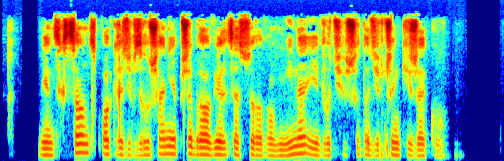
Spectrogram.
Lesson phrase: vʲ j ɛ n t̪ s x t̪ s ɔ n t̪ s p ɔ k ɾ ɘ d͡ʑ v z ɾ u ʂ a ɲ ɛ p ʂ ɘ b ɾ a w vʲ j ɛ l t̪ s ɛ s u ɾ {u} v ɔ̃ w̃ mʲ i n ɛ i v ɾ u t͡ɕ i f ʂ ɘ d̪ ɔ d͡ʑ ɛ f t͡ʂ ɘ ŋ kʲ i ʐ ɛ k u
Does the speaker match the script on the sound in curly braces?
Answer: no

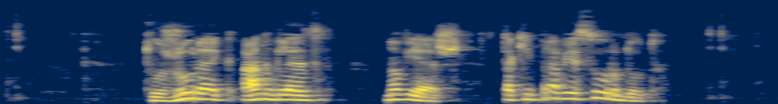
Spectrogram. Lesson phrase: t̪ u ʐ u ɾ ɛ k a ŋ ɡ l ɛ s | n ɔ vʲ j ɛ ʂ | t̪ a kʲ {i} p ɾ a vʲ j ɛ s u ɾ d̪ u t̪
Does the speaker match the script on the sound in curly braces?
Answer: yes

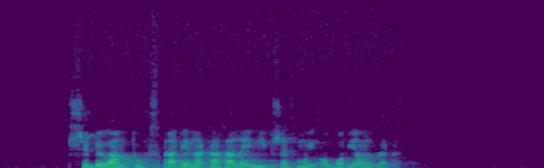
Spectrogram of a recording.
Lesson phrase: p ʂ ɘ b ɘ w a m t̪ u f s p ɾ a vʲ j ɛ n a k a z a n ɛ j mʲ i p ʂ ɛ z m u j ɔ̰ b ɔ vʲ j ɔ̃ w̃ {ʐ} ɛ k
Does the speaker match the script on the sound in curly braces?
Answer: no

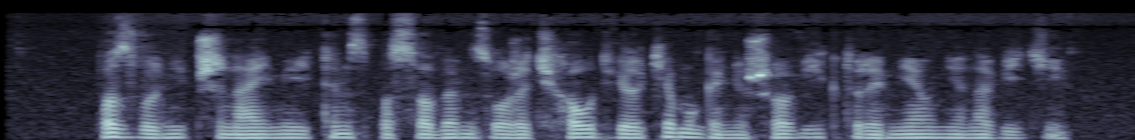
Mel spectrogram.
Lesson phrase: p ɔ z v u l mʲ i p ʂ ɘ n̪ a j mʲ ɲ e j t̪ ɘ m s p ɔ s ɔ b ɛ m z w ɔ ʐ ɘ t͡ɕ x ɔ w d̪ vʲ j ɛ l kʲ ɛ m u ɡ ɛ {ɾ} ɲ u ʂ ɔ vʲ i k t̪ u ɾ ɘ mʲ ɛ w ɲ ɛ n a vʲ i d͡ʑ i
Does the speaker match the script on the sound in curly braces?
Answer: no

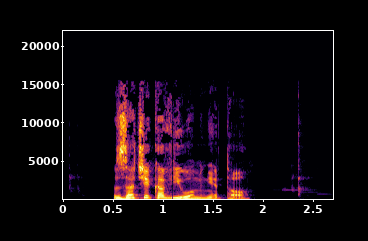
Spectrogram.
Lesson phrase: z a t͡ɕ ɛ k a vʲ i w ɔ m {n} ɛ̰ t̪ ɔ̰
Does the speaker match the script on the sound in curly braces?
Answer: no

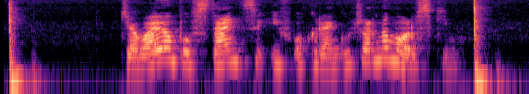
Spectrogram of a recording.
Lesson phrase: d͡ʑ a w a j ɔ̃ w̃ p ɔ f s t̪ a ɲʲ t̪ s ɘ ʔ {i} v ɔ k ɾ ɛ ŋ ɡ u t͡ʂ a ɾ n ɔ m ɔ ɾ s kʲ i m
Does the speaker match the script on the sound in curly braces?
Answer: yes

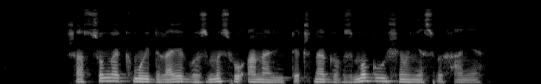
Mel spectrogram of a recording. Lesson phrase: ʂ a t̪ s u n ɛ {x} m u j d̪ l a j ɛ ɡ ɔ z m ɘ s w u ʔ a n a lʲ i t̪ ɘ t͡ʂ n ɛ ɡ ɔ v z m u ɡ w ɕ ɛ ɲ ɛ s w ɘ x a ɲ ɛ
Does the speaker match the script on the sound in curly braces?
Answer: no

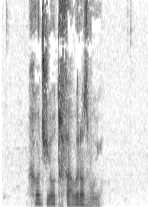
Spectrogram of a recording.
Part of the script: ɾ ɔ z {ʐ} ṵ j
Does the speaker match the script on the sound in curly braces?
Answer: no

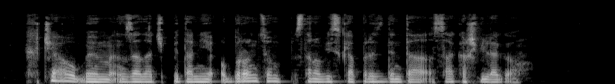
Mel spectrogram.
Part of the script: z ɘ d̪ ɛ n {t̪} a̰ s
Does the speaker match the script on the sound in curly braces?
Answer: yes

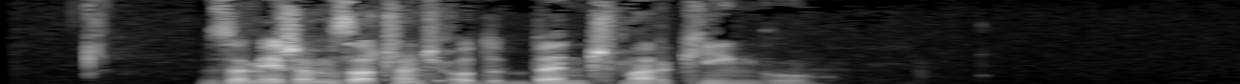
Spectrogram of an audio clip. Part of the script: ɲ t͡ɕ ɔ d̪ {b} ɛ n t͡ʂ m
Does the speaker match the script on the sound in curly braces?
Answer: yes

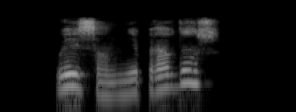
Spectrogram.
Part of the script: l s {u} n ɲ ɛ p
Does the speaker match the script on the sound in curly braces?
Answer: no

